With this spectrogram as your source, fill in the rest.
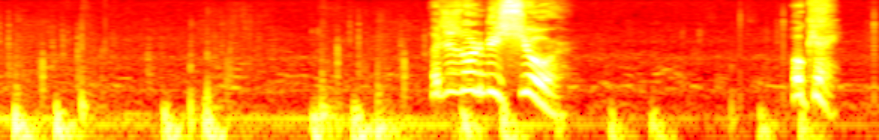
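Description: A young man talks and exclaims loudly into a close microphone.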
